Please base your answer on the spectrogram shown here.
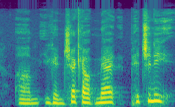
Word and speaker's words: Picheny: showed us today, you can check out Matt Picheny. How do you pronounce it? Picheny? It's Picheny, actually, yeah.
